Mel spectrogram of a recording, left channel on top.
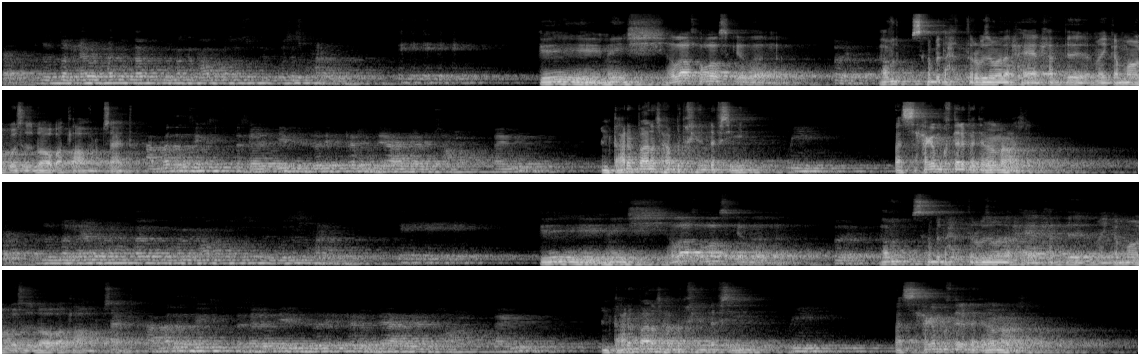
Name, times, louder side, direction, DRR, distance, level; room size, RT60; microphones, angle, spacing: voice 1, 0.3-3.5 4.0-4.6 8.3-8.5 12.8-16.0 16.3-16.6 19.2-19.5, equal, 70° left, -4 dB, 2.1 m, -24 dB
voice 2, 5.4-7.9 8.8-12.6 17.4-18.9 20.3-21.7, left 2 dB, 90° left, 6 dB, 0.7 m, -19 dB
9.5 x 5.3 x 7.2 m, 3.0 s
head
